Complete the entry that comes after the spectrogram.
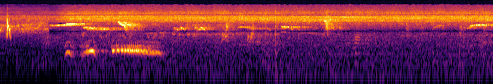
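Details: A single Golden-fronted Leafbird visiting a garden in western Thailand gives a burst of varied whistled and chattering notes, followed by a few thin high chirps, over a steady hiss of insects.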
